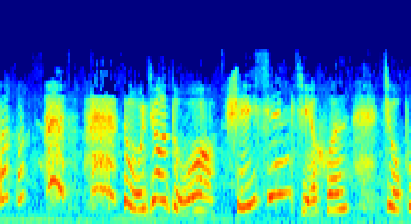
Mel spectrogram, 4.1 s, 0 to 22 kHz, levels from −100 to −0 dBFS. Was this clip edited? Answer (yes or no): yes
